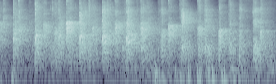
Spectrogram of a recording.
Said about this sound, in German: Danke fürs Mitmachen. Applaus für alle, die heute hier sind.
